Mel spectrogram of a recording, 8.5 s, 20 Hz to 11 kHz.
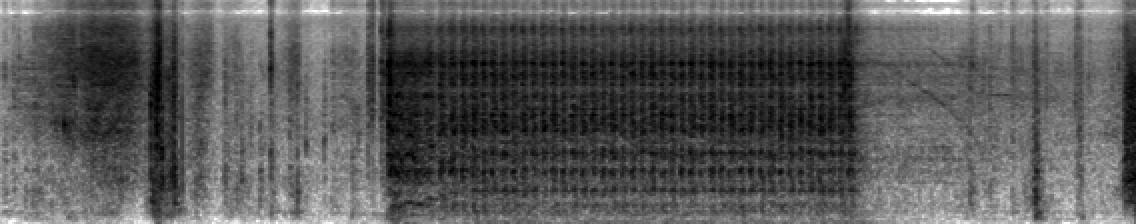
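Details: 1998 Ford Mustang with about 122,000 miles, not started for a year: the starter spins the engine at a steady three to four turns a second for about three seconds but it never fires. Theft light flashes and no keys are registered; security system suspected, unconfirmed.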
